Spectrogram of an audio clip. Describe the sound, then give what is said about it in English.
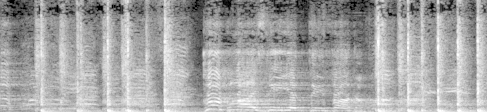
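A pro-Hamas rally crowd in Staten Island, New York City, chants a slogan together, loud rhythmic syllables landing on a steady beat about twice a second, with a longer drawn-out chanted phrase in the middle before the beat returns. “Meanwhile, here is footage of a pro Hamas rally yesterday in Staten Island.”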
